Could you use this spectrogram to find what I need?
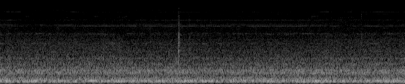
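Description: Fingers tap on a keyboard.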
